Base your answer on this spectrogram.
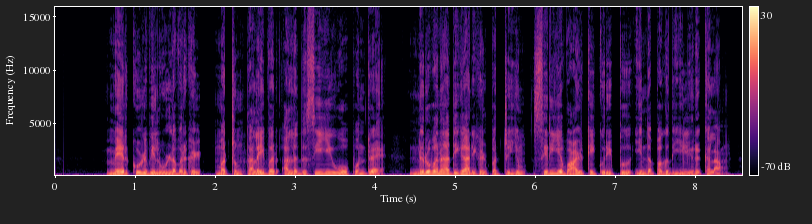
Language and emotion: Tamil, neutral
